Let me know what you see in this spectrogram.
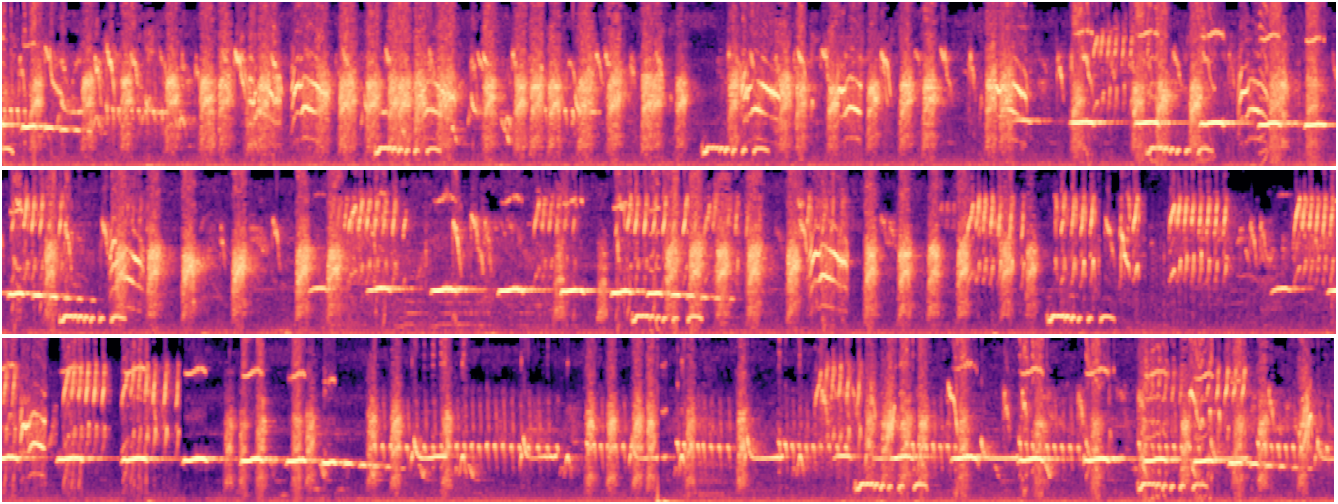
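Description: Bird-lure recording of mixed small birds: a plaintive cuckoo's series of whistled notes, dropping in pitch at the end, comes about five times, over a busy chatter of chirping sooty-headed bulbuls. Short lower notes come between the phrases.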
